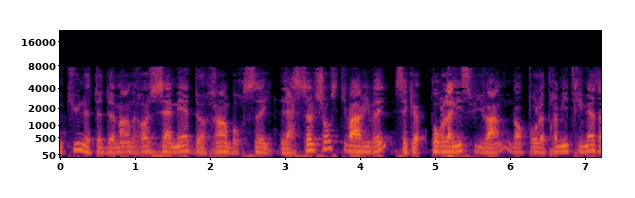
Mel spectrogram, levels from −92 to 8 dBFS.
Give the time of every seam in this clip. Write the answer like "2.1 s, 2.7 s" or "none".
4.8 s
